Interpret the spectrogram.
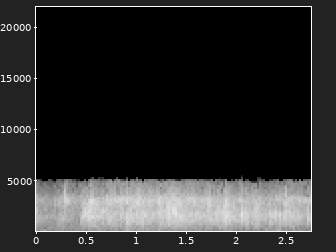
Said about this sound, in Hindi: इसी तरह आप लोगों की तरह सभी भक्त ताली बजा रहे हैं, लेकिन जब ठाकुर जी को एक फूल देने की बात आती है ना, तो सब लोग अपना मुंह फेर लेते हैं।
